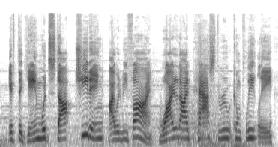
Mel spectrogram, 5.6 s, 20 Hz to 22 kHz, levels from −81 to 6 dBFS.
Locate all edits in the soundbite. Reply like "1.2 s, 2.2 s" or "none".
none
